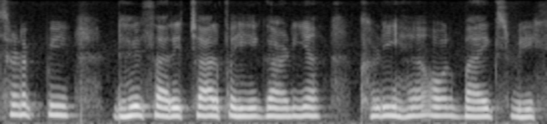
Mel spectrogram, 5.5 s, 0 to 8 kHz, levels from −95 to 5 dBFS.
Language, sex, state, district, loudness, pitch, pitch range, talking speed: Hindi, female, Uttar Pradesh, Etah, -14 LUFS, 205 Hz, 195-210 Hz, 120 wpm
